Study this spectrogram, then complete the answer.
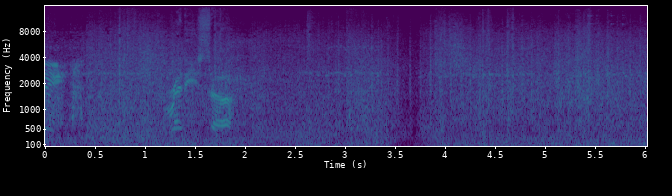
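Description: Mortar rounds being fired in Steel Division: Normandy 44, a World War II game, as muffled dull booms sit in a dense, continuous battle rumble while a voice briefly answers.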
